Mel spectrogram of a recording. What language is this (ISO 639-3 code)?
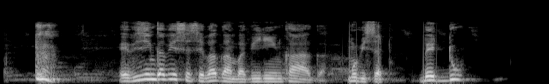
lug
